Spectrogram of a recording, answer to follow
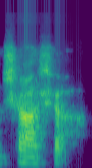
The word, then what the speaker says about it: Carcia: And to the late actor John Chacha. His last name is spelled Carcia. Cha-cha, which is in quotations, is the close representation of how his last name is pronounced.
